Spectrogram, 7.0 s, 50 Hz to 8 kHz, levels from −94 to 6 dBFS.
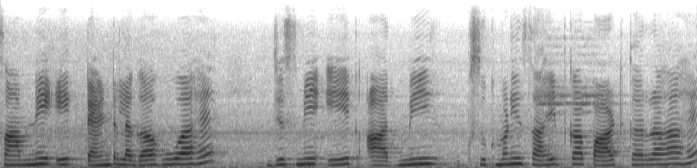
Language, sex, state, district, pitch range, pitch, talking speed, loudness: Hindi, male, Punjab, Fazilka, 225-260 Hz, 245 Hz, 140 wpm, -17 LUFS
